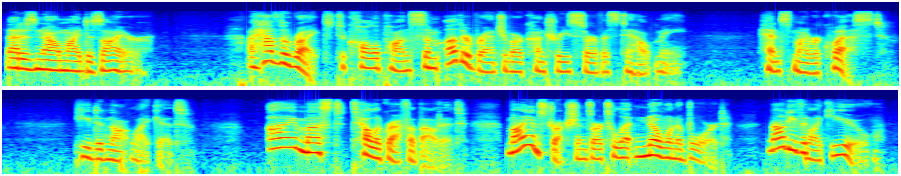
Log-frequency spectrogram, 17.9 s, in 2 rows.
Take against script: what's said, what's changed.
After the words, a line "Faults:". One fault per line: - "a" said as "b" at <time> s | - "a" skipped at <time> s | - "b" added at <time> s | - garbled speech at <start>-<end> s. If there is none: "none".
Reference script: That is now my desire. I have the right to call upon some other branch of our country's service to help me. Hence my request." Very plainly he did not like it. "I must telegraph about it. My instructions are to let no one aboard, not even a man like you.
That is now my desire. I have the right to call upon some other branch of our country's service to help me. Hence my request." He did not like it. "I must telegraph about it. My instructions are to let no one aboard, not even like you.
Faults:
- "Very plainly" skipped at 8.8 s
- "a man" skipped at 17.0 s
